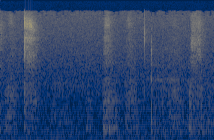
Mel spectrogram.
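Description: Faint scratching of a pen writing on paper, in a few short strokes, against near silence.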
